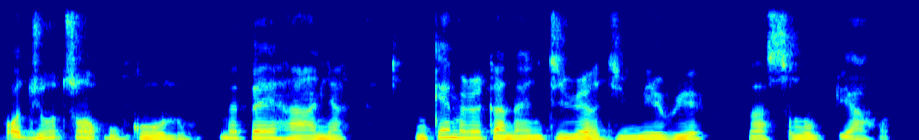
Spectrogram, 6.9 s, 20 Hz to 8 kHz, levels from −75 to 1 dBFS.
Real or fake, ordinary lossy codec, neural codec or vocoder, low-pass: fake; none; codec, 16 kHz, 4 kbps, FunCodec, trained on LibriTTS, 50 frames a second; 7.2 kHz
